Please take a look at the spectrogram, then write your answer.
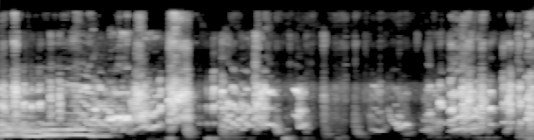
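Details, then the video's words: Breeding pair of budgerigars eating, giving a loud harmonic whistle that slides down, then dense scratchy chattering and chirps in uneven bursts with short pauses. "Beautiful Budgies Chirping Sounds"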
